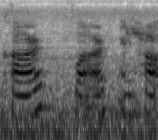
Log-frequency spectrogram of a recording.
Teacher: The tongue height for this vowel is low, and the part of the tongue involved is the central part.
